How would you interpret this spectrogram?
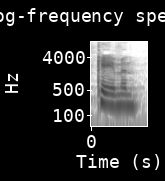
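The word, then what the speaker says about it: caiman: because K do yep is it kimman or Cayman it's Cayman it's probably as far as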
